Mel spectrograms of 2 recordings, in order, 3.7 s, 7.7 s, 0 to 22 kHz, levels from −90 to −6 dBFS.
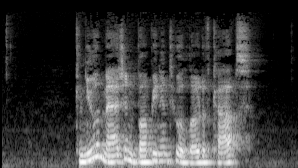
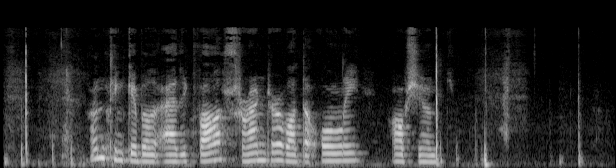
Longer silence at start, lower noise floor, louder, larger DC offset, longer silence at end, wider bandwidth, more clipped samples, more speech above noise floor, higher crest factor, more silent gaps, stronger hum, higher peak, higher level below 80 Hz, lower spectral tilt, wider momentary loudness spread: first, 0.95 s vs 0.05 s; second, -56 dBFS vs -62 dBFS; first, -16 LUFS vs -27 LUFS; neither; first, 0.6 s vs 0.4 s; first, 13 kHz vs 11.5 kHz; neither; first, 41 dB vs 36 dB; second, 16 dB vs 24 dB; neither; neither; about the same, -2 dBFS vs -4 dBFS; first, -48 dBFS vs -54 dBFS; about the same, -7 dB/octave vs -6 dB/octave; second, 11 LU vs 22 LU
